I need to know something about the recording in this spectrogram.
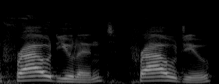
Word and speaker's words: fraudulent: I'm not going fraudulent, but fraudulent. A-U in the middle of a word often just gets that ah sound.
